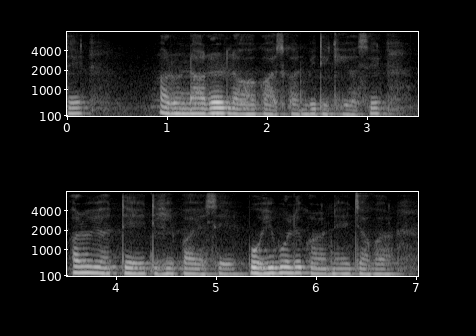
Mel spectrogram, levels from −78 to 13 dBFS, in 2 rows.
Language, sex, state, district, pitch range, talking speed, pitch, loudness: Nagamese, female, Nagaland, Dimapur, 170-190 Hz, 160 wpm, 180 Hz, -20 LUFS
